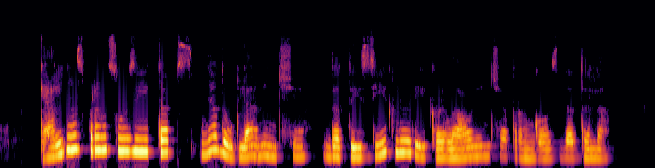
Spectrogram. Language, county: Lithuanian, Šiauliai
